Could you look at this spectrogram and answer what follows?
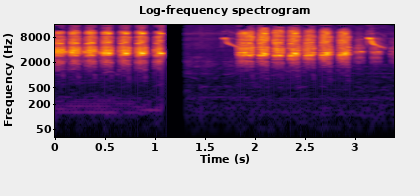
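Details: Kingfisher, recorded as a master for training songbirds: loud buzzy notes in a quick even run, an abrupt break, then another series with a couple of thin descending whistles.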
